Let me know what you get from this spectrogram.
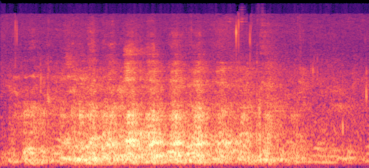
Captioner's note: audience laughs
